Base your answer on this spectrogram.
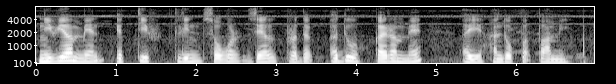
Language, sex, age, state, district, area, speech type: Manipuri, male, 30-45, Manipur, Chandel, rural, read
